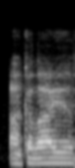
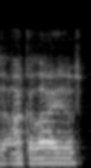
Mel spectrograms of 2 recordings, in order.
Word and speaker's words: Ankalaev: You know, a win for Pereira, a win for Ankalaev, I think that's how you pronounce his name.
